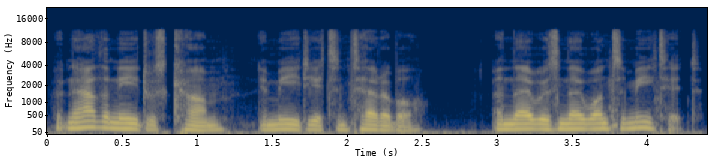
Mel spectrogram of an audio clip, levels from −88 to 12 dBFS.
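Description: The output buffer ran dry twice, an underrun with held sample at 1.43 s and 2.38 s. Each time the converter froze on its last value. The sound flattened briefly, about 1.5 ms the first time, fitting a 64-sample block, and 4 ms the second, then resumed where it stopped with only a soft tick.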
